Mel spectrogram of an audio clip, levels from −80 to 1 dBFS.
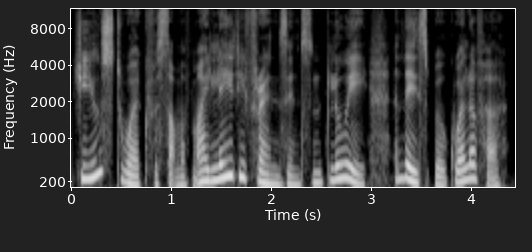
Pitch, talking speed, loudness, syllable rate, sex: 205 Hz, 255 wpm, -18 LUFS, 5.3 syllables/s, female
